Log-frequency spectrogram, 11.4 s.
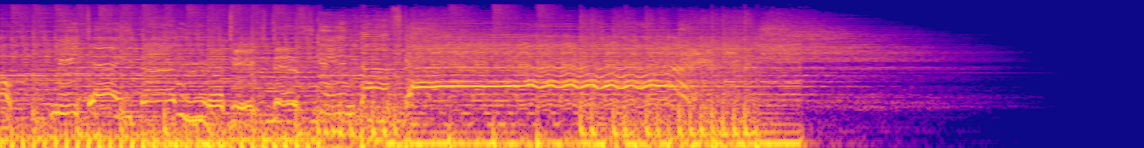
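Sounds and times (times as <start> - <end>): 
lunatic vocal: 0.0 - 7.6.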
